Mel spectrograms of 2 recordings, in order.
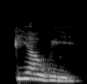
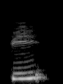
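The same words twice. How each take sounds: First: Said in the usual way. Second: "Piauí" split into pi, au, í with pauses; slow, spaced-out demo of "Piauí"; syllable by syllable. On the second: Shown as a demonstration. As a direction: separate each syllable of "Piauí", lifting the final "í". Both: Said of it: "Veja, Piauí".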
